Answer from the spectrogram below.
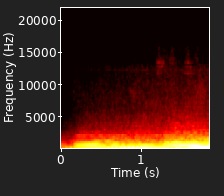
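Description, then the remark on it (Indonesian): A large temple bell is rung as hard as possible as an alarm signalling a great disaster, ringing loudly with a deep, sustained metallic tone, its hum swelling and growing louder across the short stretch, heard alone without any voices. “Bel besar di kuil tujuh dewa itu dibunyikan sekencang-kencangnya menandakan suatu bencana besar yang telah terjadi di kerajaan Griffin.”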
